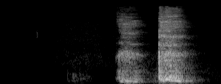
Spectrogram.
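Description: A man coughs twice in quick succession, clearing his throat, a cough he puts down to eating sunflower seeds the evening before.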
